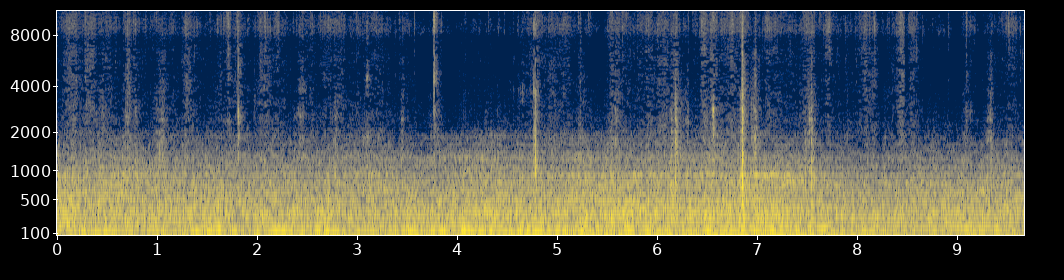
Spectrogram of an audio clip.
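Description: Eating adobo chicken feet: chewing and biting with scattered small clicks, the sharpest about seven seconds in, over a steady low hum.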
